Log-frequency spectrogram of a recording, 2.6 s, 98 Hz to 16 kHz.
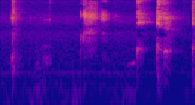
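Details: Infant aged 2 months and 9 days, whose caregiver calls it a hiccup: a few short, harsh bursts of air close together, like a brief cough or throat clearing, in a quiet room; cough.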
